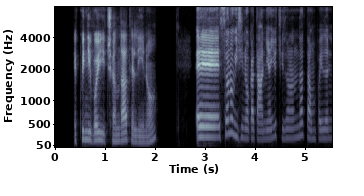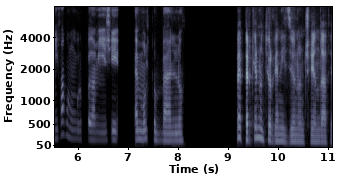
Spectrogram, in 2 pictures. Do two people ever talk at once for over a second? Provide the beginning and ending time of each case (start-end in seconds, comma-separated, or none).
none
